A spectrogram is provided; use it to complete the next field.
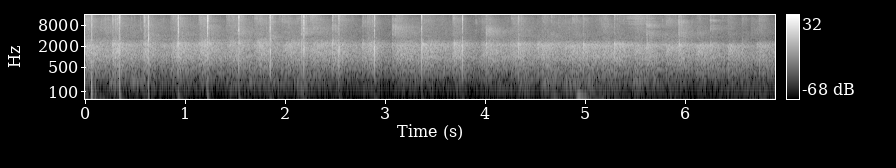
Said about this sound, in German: Also ich denke, es ist einfach mal ein Applaus wert.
